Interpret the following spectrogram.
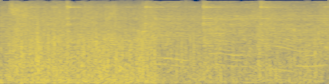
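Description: Steady, loud rushing of a multirotor drone's propellers and wind on the microphone of its onboard camera, with a low motor hum beneath.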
